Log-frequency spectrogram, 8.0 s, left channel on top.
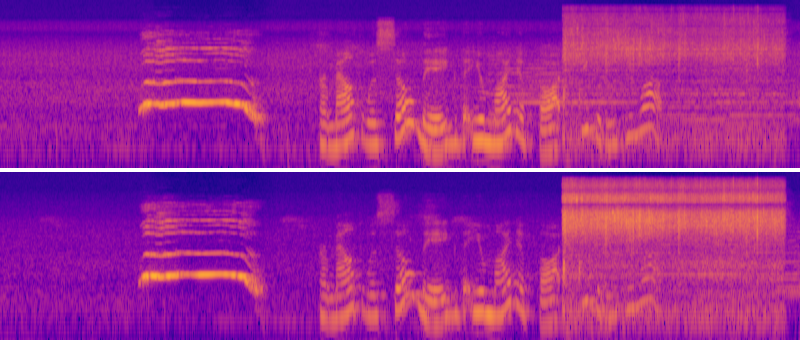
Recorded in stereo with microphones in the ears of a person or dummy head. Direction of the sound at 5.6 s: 45° right (ahead or behind).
